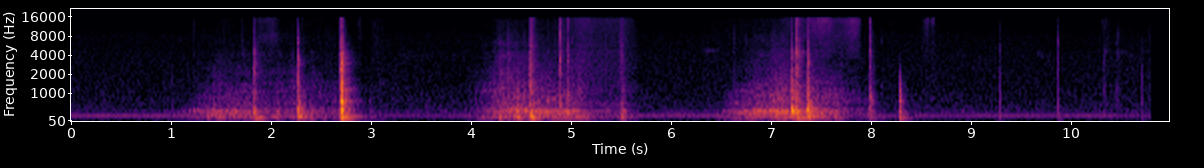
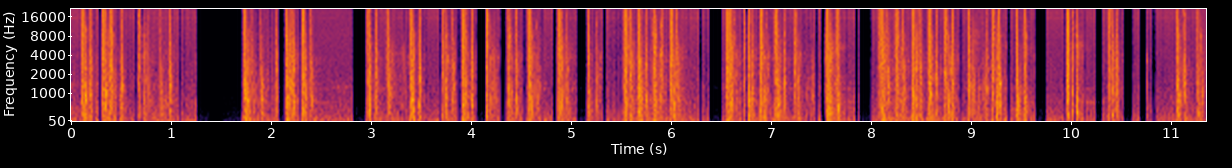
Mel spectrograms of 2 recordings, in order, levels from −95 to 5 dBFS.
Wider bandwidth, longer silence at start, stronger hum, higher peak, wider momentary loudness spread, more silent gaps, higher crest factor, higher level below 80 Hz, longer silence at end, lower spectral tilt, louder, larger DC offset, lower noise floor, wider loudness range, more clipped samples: second, 15.5 kHz vs over 20 kHz; first, 1.3 s vs 0 s; neither; second, -4 dBFS vs 0 dBFS; first, 27 LU vs 9 LU; neither; first, 36 dB vs 16 dB; second, -74 dBFS vs -36 dBFS; first, 2.65 s vs 0 s; first, -5.5 dB/octave vs -0.5 dB/octave; second, -35 LUFS vs -12 LUFS; second, under 0.1% vs 0.2%; first, -70 dBFS vs -40 dBFS; first, 9 LU vs 3 LU; neither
